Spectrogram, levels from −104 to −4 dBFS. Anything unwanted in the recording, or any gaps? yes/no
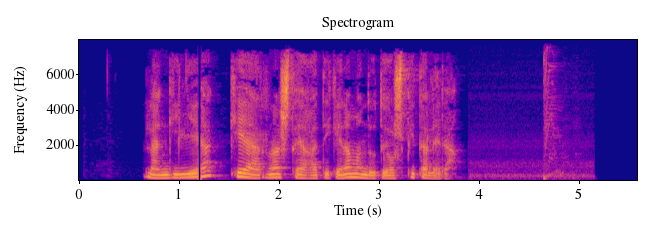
yes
